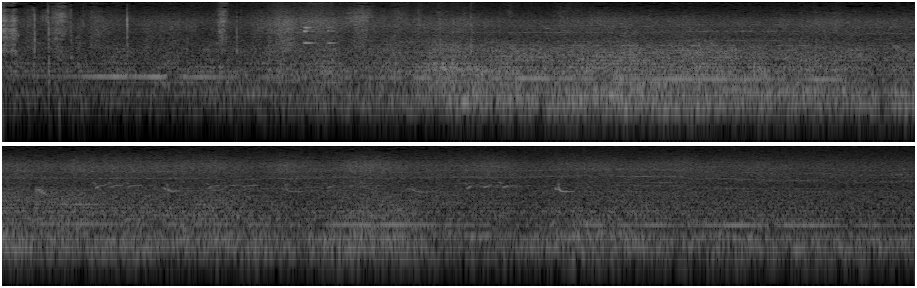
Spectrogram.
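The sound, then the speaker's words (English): An airplane passes overhead as a steady, broad roar that swells slightly midway and eases off, carrying a faint sustained hum tone, with no talking. “First, let's hear the airplane.”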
